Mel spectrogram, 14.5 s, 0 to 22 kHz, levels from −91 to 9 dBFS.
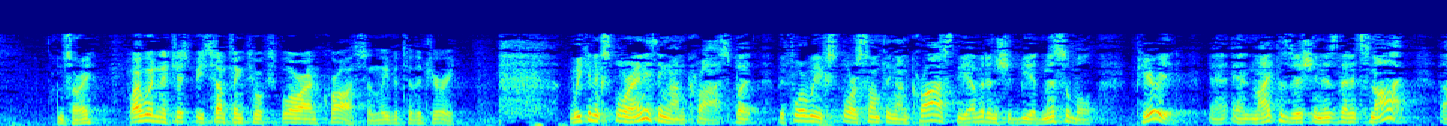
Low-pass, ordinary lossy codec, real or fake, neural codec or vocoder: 7.2 kHz; AAC, 32 kbps; real; none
